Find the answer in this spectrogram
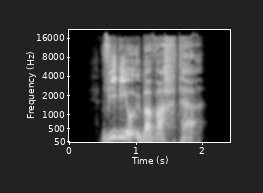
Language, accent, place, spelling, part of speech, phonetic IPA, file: German, Germany, Berlin, videoüberwachter, adjective, [ˈviːdeoʔyːbɐˌvaxtɐ], De-videoüberwachter.ogg
- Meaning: inflection of videoüberwacht: 1. strong/mixed nominative masculine singular 2. strong genitive/dative feminine singular 3. strong genitive plural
